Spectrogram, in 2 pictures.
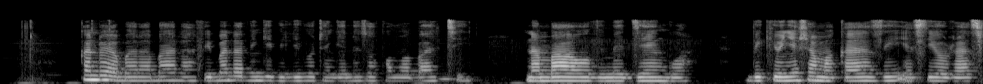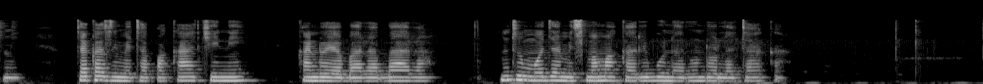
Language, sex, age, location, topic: Swahili, female, 18-24, Nairobi, government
